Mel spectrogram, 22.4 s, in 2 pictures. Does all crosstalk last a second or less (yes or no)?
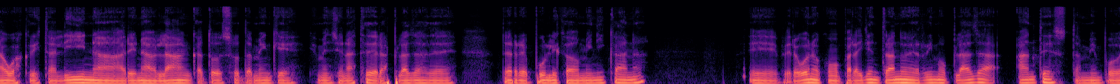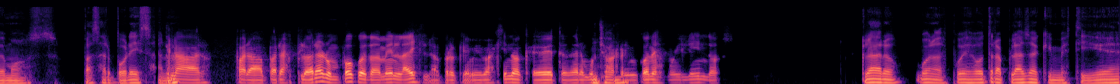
yes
